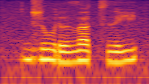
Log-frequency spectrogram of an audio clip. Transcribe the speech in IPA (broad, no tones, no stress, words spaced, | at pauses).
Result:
d͡zuɾɯ ðʌt͡sði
